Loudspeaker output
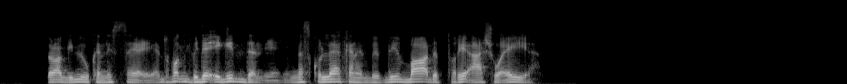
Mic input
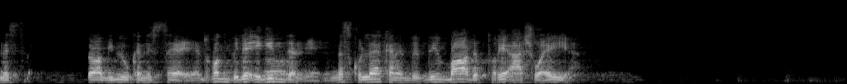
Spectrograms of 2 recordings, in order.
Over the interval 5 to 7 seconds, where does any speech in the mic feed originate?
echo only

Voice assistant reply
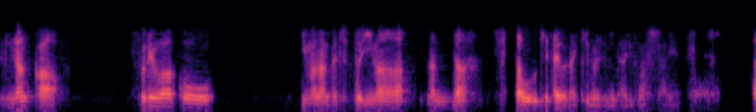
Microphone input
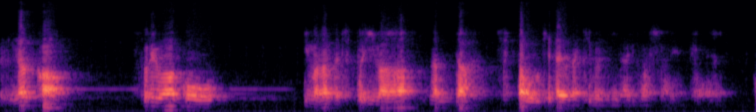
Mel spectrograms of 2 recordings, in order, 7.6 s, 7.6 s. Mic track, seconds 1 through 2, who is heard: echo only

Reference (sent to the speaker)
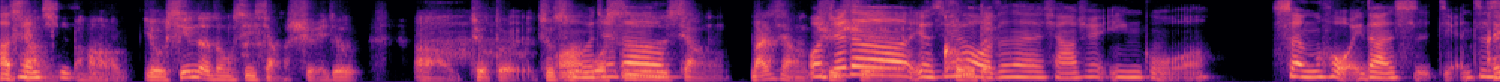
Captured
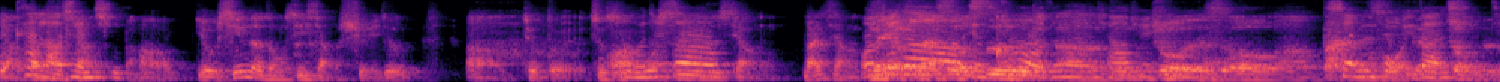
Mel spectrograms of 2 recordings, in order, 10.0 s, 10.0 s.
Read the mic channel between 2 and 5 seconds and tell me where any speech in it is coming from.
echo only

